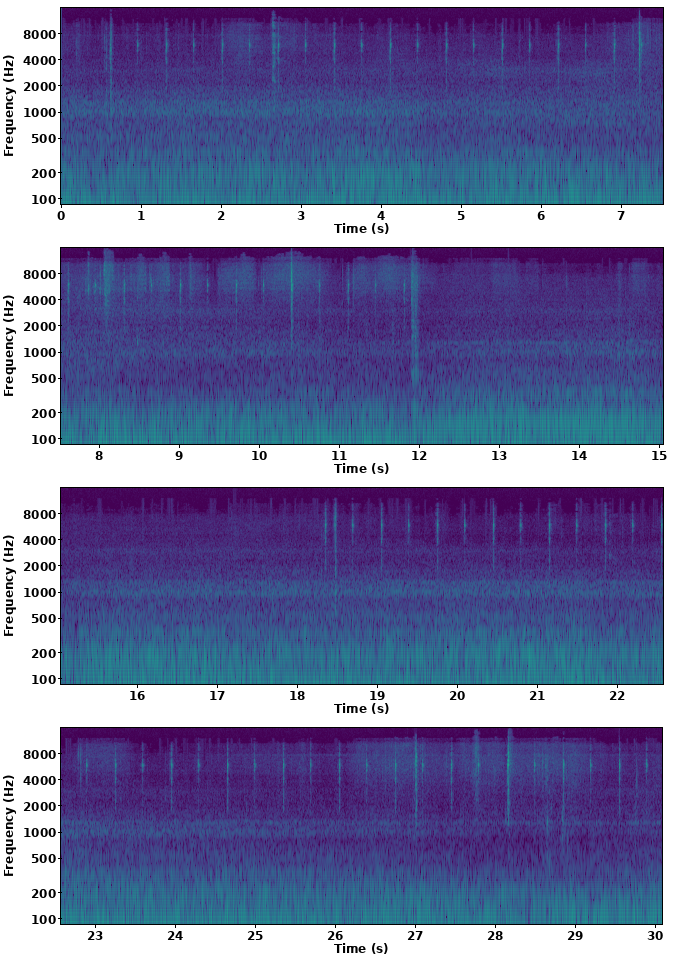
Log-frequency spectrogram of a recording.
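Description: A car driving, heard from inside the cabin: a steady low engine and road rumble. At times there is a faint, fast ticking.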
